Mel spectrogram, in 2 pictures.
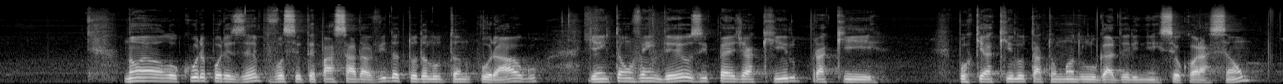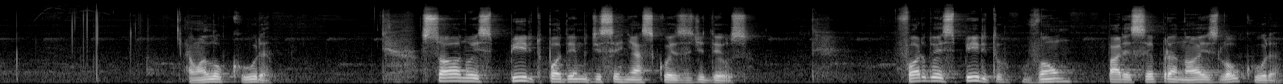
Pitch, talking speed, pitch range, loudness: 125 Hz, 125 wpm, 115-145 Hz, -17 LUFS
